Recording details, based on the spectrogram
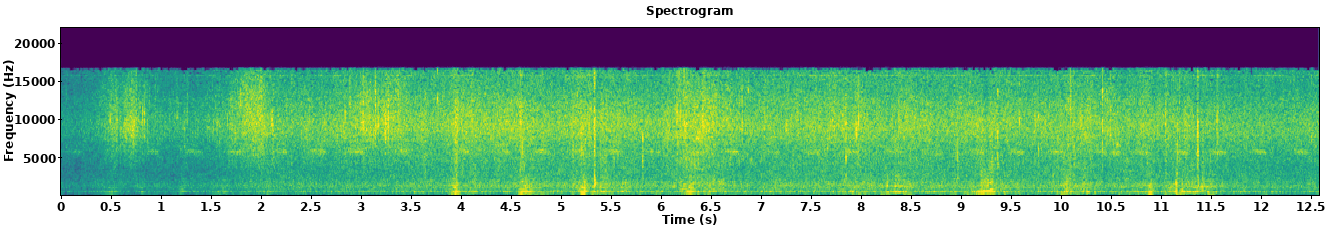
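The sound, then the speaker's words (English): A dense, steady drone of many bees buzzing together, a continuous swarm hum with occasional louder individual passes, and no voices. “Now let's get back to our bees.”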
